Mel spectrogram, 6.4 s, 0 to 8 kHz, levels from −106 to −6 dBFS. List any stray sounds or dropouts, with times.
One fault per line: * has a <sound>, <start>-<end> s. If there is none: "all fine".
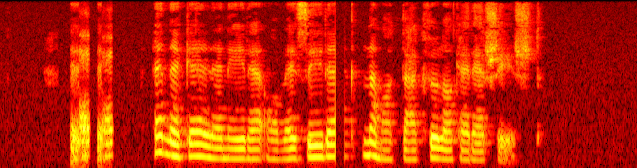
* has a laugh, 0.7-1.1 s
* has a dropout, 3.4-3.5 s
